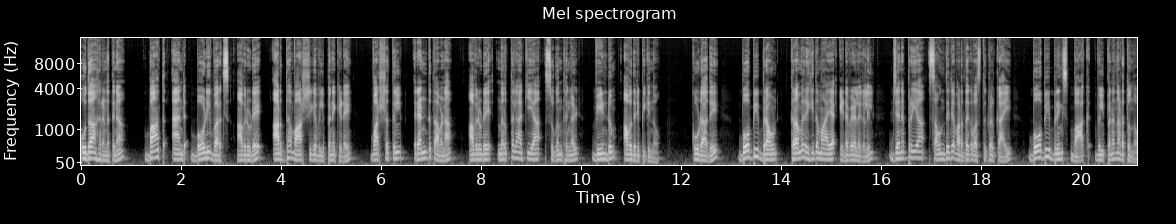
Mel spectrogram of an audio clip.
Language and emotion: Malayalam, neutral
